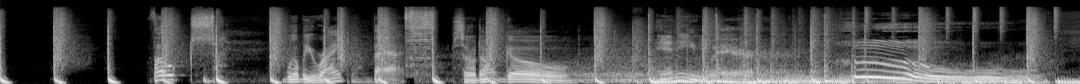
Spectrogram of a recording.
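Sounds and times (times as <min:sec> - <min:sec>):
speech: 0:01.6 - 0:06.0, 0:06.6 - 0:07.7
loud yawn into the microphone: 0:07.9 - 0:10.5.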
